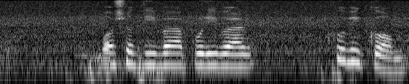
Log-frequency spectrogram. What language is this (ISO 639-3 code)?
ben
